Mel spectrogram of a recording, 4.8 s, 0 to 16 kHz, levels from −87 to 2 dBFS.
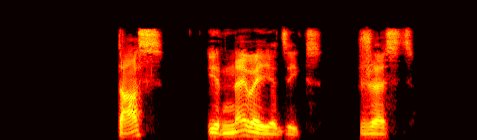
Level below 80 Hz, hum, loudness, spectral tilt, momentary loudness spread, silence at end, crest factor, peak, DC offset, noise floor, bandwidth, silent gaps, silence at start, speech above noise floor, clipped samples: -58 dBFS; none; -18 LUFS; -2 dB/octave; 14 LU; 0.65 s; 20 dB; -2 dBFS; under 0.1%; under -90 dBFS; 7.8 kHz; none; 1.2 s; over 72 dB; under 0.1%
